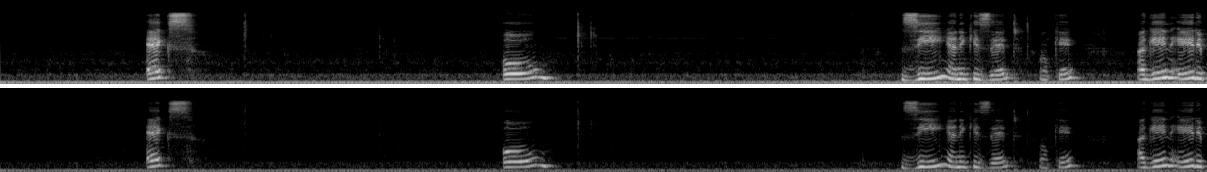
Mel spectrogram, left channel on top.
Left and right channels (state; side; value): quieter; right; 7.5 dB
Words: एक्स, ओ, Z यानी कि Z, ओके। अगेन ए,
